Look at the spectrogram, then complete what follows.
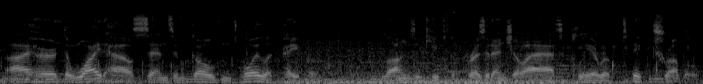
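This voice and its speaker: Brief: a sardonic older hunter about to retire, low voice, loud ambient noise behind. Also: male voice, unhurried. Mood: wry. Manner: dry, sardonic. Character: grizzled, wry veteran male hunter near retirement. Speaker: retiring monster hunter agent.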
